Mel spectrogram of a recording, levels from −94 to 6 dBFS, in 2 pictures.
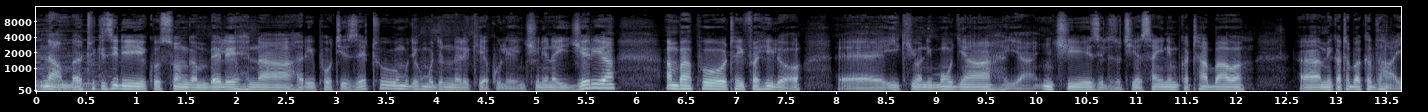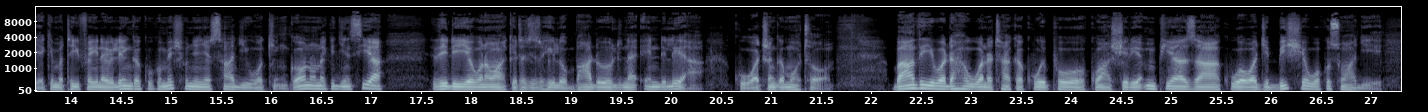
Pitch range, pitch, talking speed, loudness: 95-110 Hz, 100 Hz, 125 wpm, -29 LUFS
